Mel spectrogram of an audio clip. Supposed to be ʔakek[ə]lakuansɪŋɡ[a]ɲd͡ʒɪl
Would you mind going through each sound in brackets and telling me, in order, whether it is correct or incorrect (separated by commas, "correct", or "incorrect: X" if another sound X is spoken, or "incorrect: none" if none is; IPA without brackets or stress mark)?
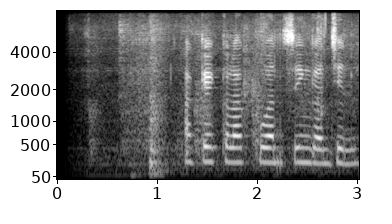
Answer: correct, correct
